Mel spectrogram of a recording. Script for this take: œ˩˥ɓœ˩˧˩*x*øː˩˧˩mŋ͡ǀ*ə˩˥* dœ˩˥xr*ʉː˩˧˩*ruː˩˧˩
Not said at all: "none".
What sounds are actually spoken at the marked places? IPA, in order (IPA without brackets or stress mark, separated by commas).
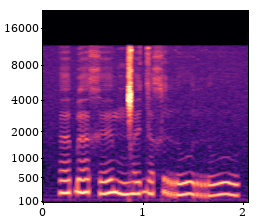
x, ø˩˥, uː˩˧˩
